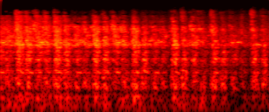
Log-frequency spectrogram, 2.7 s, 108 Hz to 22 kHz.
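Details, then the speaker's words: 1986 Chevrolet Corvette that had sat with an elderly owner, battery charged, cranking at about five beats a second. It sounds like it wants to start but never fires; the fuel supply is being checked as a suspected cause. "engines cranking over it sounds like it wants to start"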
